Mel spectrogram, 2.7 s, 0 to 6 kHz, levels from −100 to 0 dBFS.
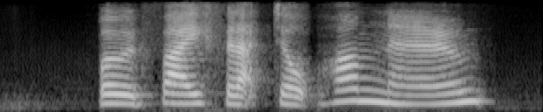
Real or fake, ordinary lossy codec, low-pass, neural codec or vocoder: fake; AAC, 32 kbps; 5.4 kHz; codec, 16 kHz, 0.5 kbps, X-Codec, WavLM features, trained on Multilingual LibriSpeech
